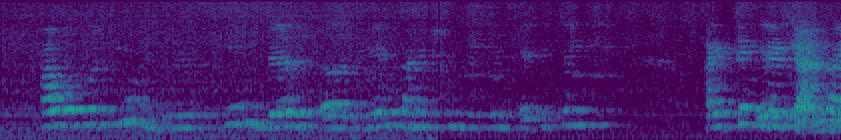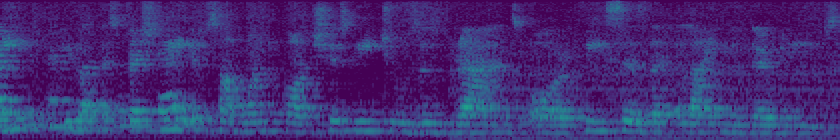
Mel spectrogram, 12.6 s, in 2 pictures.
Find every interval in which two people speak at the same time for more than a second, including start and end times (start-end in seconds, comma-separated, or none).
5.7-7.7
